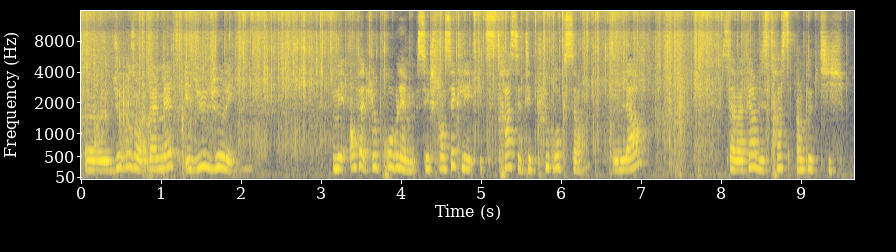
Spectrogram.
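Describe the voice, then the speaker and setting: A woman's voice: on the high side, normal speed, noisy background. A young woman chatting casually with viewers during a live stream, self-mocking and talkative, recorded on a phone at home. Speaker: livestreamer.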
